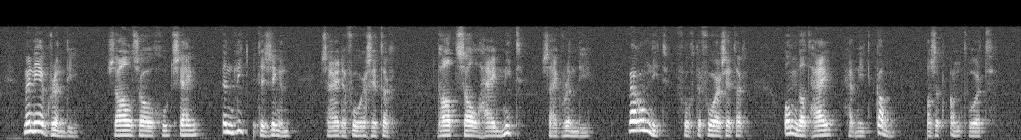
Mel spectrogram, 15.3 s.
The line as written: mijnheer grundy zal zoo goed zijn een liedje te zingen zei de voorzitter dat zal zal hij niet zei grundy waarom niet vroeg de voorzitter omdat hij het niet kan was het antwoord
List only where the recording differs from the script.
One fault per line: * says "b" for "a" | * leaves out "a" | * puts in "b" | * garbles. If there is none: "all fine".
* leaves out "zal"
